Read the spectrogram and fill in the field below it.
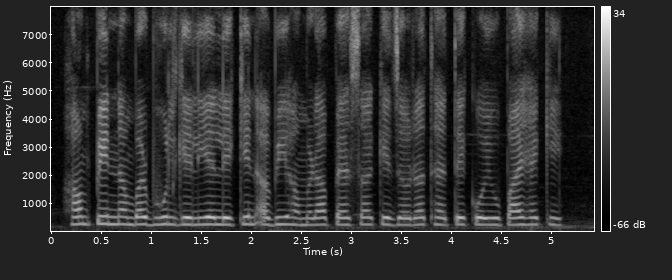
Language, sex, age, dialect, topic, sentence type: Magahi, female, 36-40, Northeastern/Surjapuri, banking, question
